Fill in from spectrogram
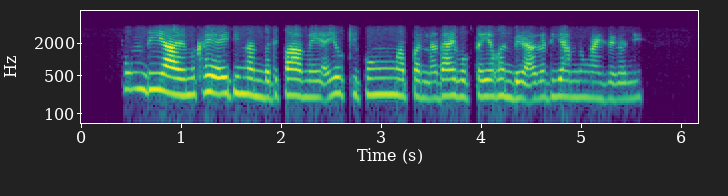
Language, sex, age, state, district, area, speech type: Manipuri, female, 45-60, Manipur, Churachandpur, urban, conversation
